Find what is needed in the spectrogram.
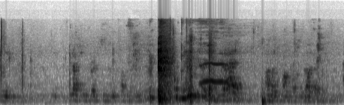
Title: Girl Makes Guy Sneeze Without Touching Him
